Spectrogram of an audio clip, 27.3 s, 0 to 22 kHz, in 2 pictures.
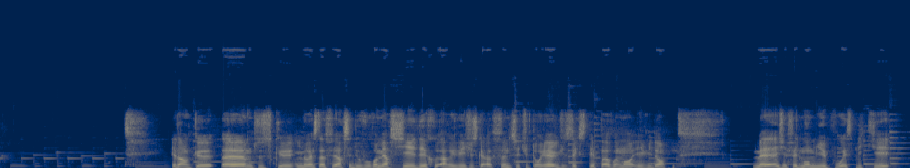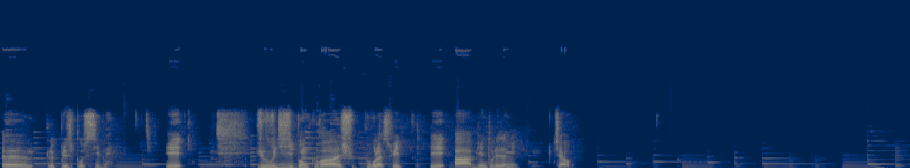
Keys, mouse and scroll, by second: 0.7 KP_1, 1.1-2.8 scroll down 2, 2.8-3.6 shift+scroll up 2, 3.6 right click, 4.1-5.1 scroll up 3, 5.1-5.7 scroll up 1, 5.7 s, 8.0 a, 8.3-9.3 scroll down 4, 9.3-10.7 shift+scroll down 3, 10.7 ctrl+s, 12.5-13.1 scroll down 5, 13.1-13.7 scroll up 4, 13.7-14.3 scroll down 5, 14.3-16.9 middle drag, 16.9 scroll down 1, 17.1-18.5 middle drag, 18.5 KP_1, 19.6-22.8 shift+scroll up 5, 23.8 ctrl+s.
